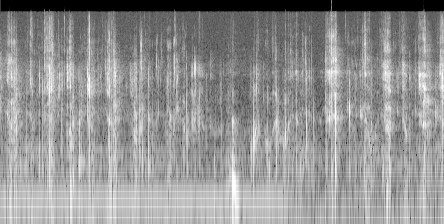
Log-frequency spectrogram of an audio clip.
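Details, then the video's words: German Shepherd crunching vegetables and fruits, with bright, snappy bites coming in quick bursts, a low hum that fades out midway, and loud crisp chomps near the end. "German Shepherd Eating Food ASMR - Vegetables & Fruits"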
